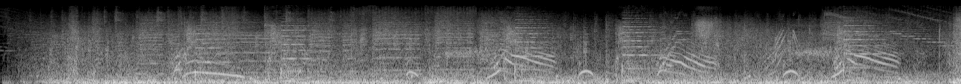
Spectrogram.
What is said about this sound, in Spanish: Y estos sonidos que se producen cuando golpeamos el coco y cuando King Caliente nos lo devuelve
